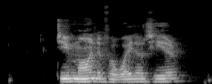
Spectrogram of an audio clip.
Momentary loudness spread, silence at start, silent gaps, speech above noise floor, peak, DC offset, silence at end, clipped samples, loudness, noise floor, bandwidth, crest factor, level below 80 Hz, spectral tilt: 13 LU; 0.55 s; none; 36 dB; -2 dBFS; under 0.1%; 0.3 s; under 0.1%; -17 LUFS; -53 dBFS; 12 kHz; 16 dB; -58 dBFS; -6 dB/octave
